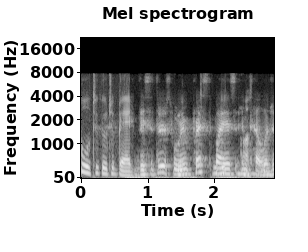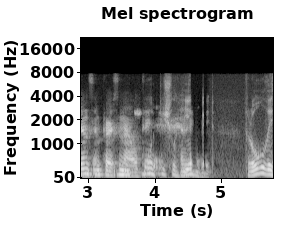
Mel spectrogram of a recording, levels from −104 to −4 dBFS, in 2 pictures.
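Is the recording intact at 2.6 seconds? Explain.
No. The audio at 2.6 s falls inside a stretch of speech suppressed in double talk, running from 0.81 to 3.13 s. The speech dips sharply, by as much as about 40 dB at its deepest, and drops out in pieces for around two seconds in total. This is likely an echo canceller that heard both sides talking at once, could not tell its own talker from the loudspeaker echo, and turned everything down together.

There is also a brief echo leak from 2.55 to 2.64 s: a faint, delayed copy of the speech, arriving 136 ms late and roughly 15 dB below the direct sound. It is likely residual loudspeaker pickup that the far end's echo canceller failed to remove and sent back into the call.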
